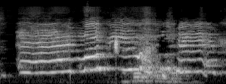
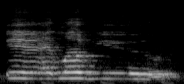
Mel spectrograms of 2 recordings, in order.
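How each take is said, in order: First: High shrieking superfan; hammed-up hysterical adoring yell; Anna. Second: Slow, drawn-out adoring fan; mock lovestruck moan, held back; Anna. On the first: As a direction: scream it from the back of the room. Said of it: "Anna is in the back of this room like this". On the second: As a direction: stretch it out like a swooning superfan. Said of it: "this is where Anna becomes like".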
